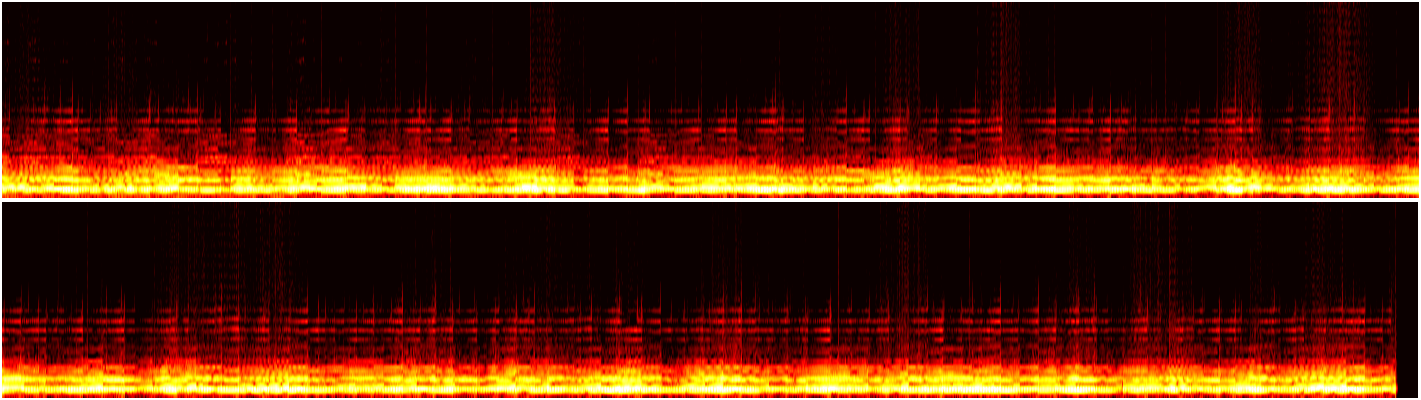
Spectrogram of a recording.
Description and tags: Little things mingle under rocks and logs.
ambient, atmosphere, cinematic, loop, molecular, piano, relaxing, rhodes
